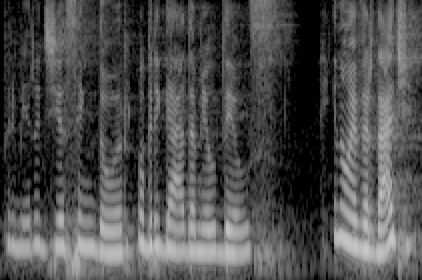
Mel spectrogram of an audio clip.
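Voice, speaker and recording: A Brazilian woman giving a lively, casual sermon to a women's group, often mimicking complaining voices. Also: fairly high pitch, normal speed. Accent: Brazilian Portuguese. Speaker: women's ministry speaker. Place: church hall. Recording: long hall reverb.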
